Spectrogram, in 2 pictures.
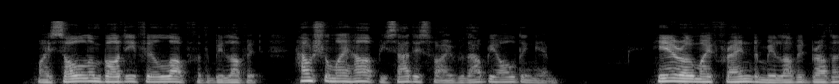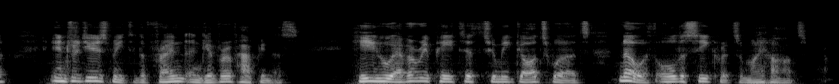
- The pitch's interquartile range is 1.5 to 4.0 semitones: No, average, 5.3 semitones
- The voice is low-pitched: Yes, low, 120 Hz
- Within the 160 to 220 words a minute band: Yes, average, 175 wpm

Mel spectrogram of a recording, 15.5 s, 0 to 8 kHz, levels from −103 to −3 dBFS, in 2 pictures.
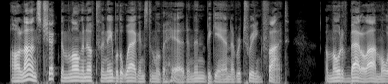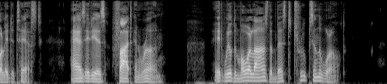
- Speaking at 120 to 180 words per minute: Yes, average, 160 wpm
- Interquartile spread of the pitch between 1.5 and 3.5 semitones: No, average, 3.9 semitones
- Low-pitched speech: Yes, low, 105 Hz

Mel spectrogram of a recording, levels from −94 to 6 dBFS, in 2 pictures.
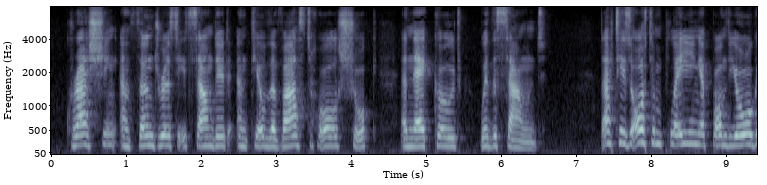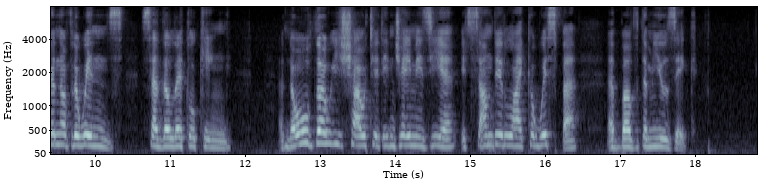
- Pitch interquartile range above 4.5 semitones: No, average, 2.7 semitones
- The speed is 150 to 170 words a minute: No, average, 140 wpm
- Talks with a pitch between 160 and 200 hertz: Yes, medium, 185 Hz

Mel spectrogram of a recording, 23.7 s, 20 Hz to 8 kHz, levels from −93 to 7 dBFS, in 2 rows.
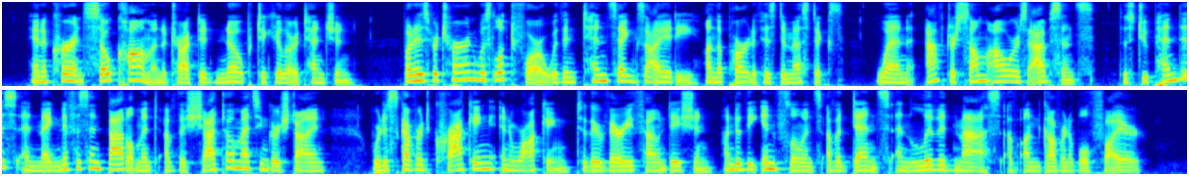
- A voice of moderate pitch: Yes, medium, 170 Hz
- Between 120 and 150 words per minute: Yes, average, 145 wpm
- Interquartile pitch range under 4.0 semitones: No, average, 5.3 semitones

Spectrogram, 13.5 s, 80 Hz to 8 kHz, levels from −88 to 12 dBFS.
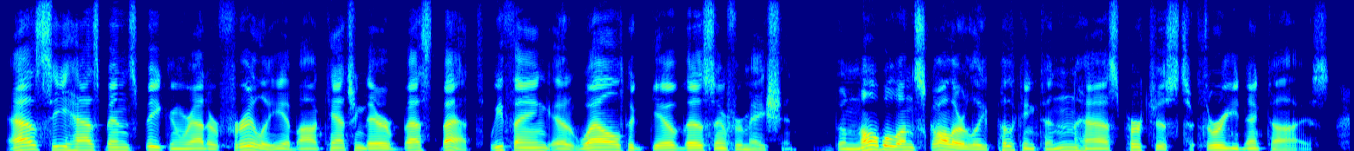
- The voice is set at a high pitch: No, low, 135 Hz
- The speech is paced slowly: Yes, slow, 130 wpm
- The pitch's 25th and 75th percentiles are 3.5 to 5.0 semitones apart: Yes, average, 4.7 semitones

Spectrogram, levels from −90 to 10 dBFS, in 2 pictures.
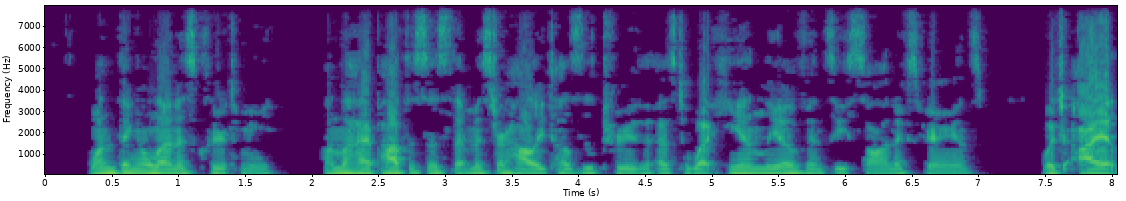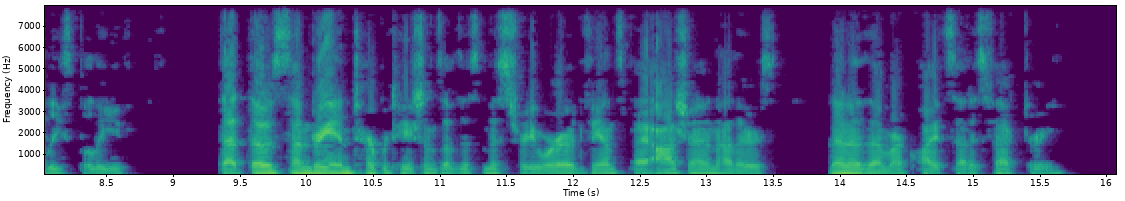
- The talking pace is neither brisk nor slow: Yes, average, 185 wpm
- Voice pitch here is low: Yes, low, 105 Hz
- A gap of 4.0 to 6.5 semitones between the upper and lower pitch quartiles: No, average, 2.7 semitones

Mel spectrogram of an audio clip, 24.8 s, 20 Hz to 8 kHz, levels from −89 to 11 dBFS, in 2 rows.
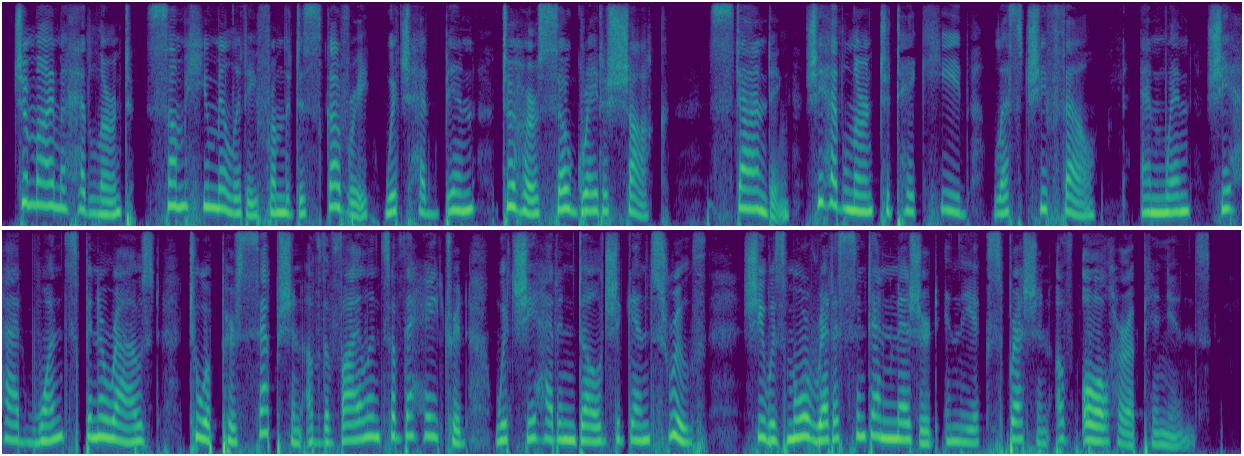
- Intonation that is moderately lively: Yes, average, 4.3 semitones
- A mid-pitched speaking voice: No, high, 215 Hz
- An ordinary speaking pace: Yes, average, 150 wpm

